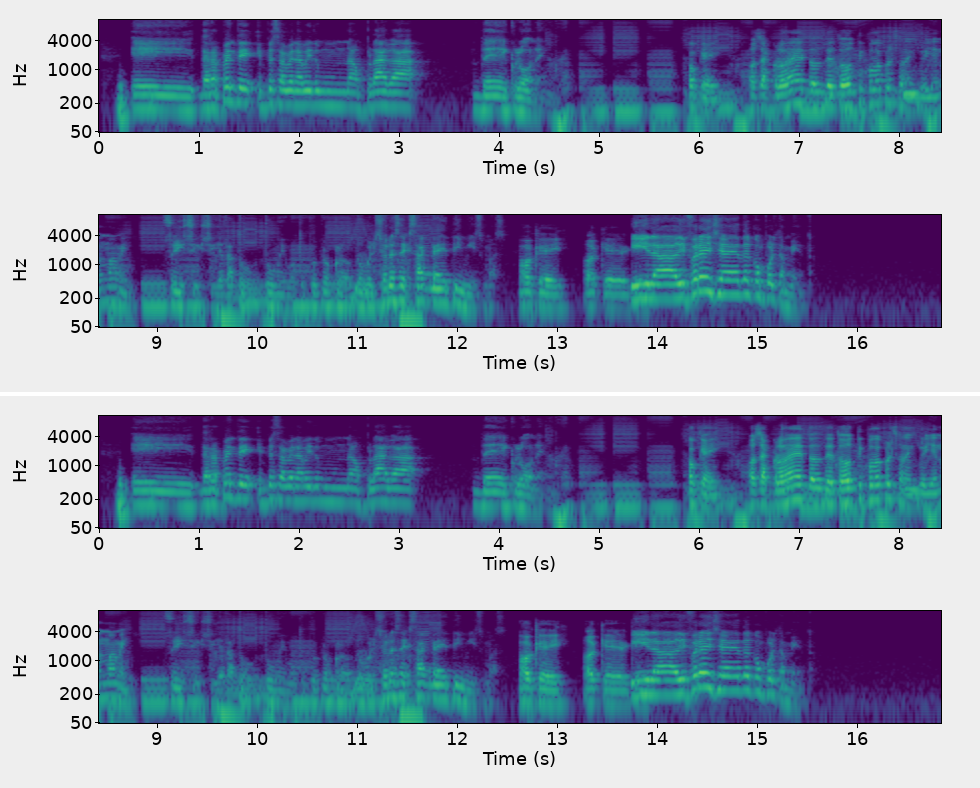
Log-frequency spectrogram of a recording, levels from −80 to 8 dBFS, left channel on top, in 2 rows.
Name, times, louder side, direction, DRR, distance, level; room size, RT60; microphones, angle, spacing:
voice 1, 0.3-3.2 3.7-4.5 9.1-12.5 13.7-15.5, left 2 dB, 25° left, 0.4 m, -24 dB
sound 1, 4.4-11.8, left 2 dB, 10° right, 1.1 m, -33 dB
voice 2, 5.9-6.2 6.5-8.7 12.6-13.9, right 3 dB, 75° right, 0.6 m, -23 dB
3.4 x 2.2 x 2.5 m
head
